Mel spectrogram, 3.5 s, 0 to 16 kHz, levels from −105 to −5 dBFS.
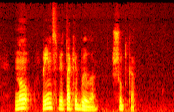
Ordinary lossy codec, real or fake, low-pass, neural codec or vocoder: MP3, 96 kbps; real; 14.4 kHz; none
